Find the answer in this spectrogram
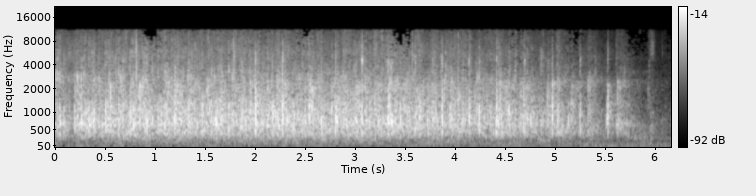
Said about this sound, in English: And if you would you just give them a round of applause?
